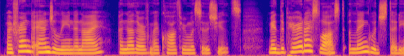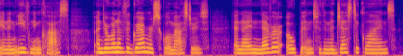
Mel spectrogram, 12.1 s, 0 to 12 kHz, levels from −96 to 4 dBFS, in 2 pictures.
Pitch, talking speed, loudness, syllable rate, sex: 230 Hz, 185 wpm, -17 LUFS, 5.2 syllables/s, female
